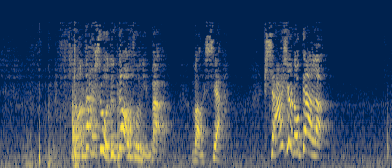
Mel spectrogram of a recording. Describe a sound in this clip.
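A woman speaks sharply and angrily, close by.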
